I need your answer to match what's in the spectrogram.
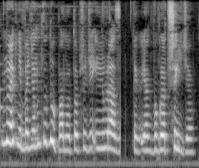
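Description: A woman plays a blunt adult teacher figure in a toy-pet video drama, bossy and crude, who swears freely and trips over her own words. Her voice sits a touch high for a woman. A little music plays faintly behind her. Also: quick pace, warm tone, lightly acted.

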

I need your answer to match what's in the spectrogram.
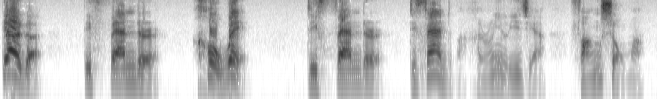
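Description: Male online English tutor, animated delivery with a dry, close mic. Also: mid-range voice, measured pace, no echo. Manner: animated, repeats words for drill. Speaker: English teacher. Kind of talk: online lesson.

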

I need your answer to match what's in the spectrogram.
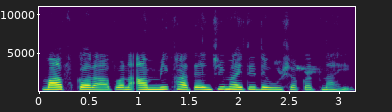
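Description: Lady reading out a jittery bank manager guy, begging, high voice, dry sound. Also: steady tone, moderate pace, no echo, lightly acted. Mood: pleading. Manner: retold in the narrator's own voice. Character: panicky male bank manager, pleading.

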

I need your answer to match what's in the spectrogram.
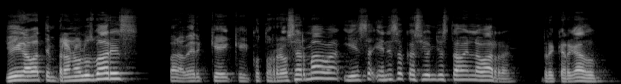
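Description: A young Mexican comedian tells a long story on stage in a high, bright voice. His delivery is slangy and animated, with quick asides and impressions of the people in his tale. He speaks with a Mexican Spanish accent. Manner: slangy, animated, mimics voices in quoted lines. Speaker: stand-up comedian. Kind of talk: stand-up storytelling. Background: audience laughter.

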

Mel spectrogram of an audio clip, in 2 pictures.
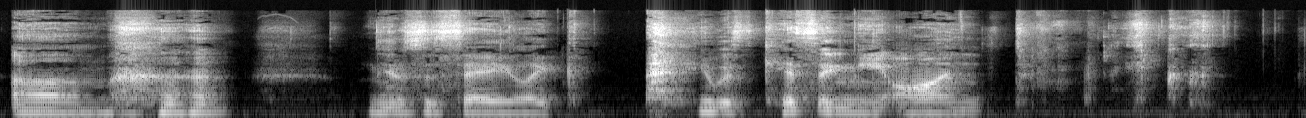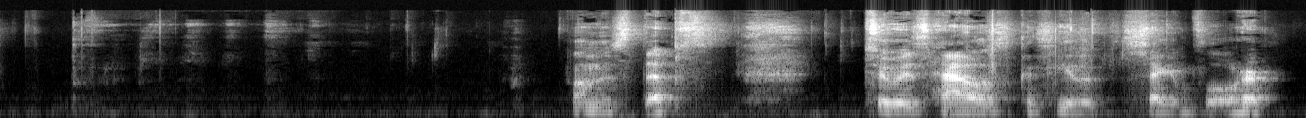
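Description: A man records a casual storytime vlog in a small bathroom. He rambles, restarts his sentences and giggles through the telling. His voice sits at an ordinary middle pitch for a man. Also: steady tone, extremely slow, long pauses, sharp tone. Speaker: vlogger.

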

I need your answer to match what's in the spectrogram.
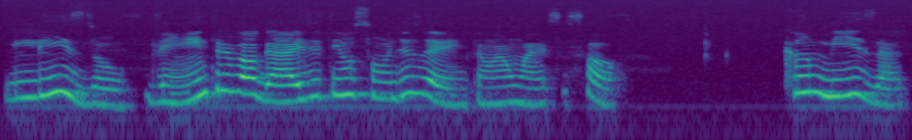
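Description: A woman's voice: a little high, dark tone, poor audio. A woman teacher giving a recorded class to children, patiently stretching out the example words and asking the class questions.

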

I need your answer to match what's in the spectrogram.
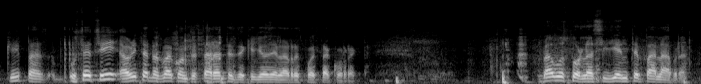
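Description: Mexican man hosting a classroom quiz. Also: fairly high pitch. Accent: Mexican Spanish. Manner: clear, patient, repeats answer options slowly. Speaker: quiz host and teacher. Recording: dull lo-fi broadcast sound.

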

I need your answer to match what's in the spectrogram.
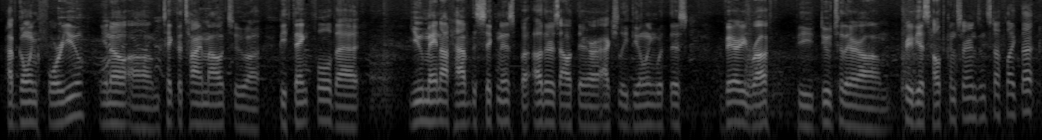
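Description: A young man giving a thoughtful, halting answer in a street interview outdoors, into a handheld mic. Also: medium pitch, steady tone, pushed and bright, a little hiss or hum. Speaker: passerby.

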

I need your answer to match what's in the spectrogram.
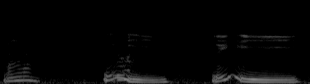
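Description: A woman's voice: a bass voice, huge pitch swings, drawn-out words, mellow, slightly rough, dull audio, pitched below the performer's own voice, exaggerated voice. A woman voicing a playful pet animal that answers back in short barking replies.

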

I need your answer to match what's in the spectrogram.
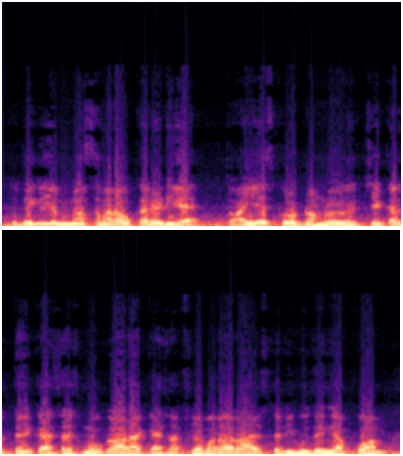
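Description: A man's voice: a little high, flat delivery, fast. Hookah tutorial host, man, repetitive, friendly; distant camera mic, muffled and noisy. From India. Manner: repetitive, chatty, addresses viewers as brothers. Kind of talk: casual how-to demonstration. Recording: distant, dull audio with background noise.

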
